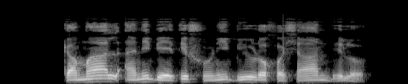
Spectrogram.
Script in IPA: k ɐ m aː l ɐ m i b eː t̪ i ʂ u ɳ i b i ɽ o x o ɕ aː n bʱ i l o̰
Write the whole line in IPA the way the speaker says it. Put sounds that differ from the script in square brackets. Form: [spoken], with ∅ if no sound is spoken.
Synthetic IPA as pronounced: k ɐ m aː l ɐ [n] i b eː t̪ i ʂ u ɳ i b [iː] ɽ o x o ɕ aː n bʱ i l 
